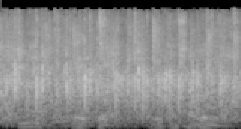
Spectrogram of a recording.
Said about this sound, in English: So please join me in giving them a round of applause and also asking the Lord to continue to bless them.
